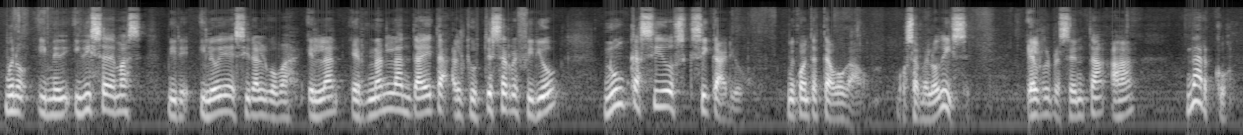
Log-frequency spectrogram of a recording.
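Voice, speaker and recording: A man speaking in an interview clip, relaxed and conversational. He retells events with animation and briefly acts out the voices of the people he quotes. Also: fairly high pitch, moderate pace. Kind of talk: spoken interview answer.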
